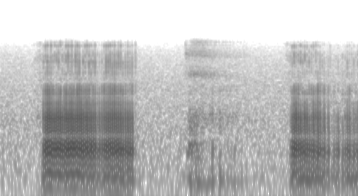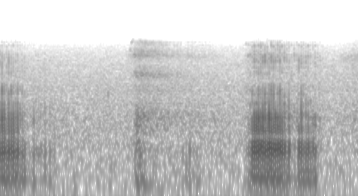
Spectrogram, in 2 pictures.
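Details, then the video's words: Sleeping puppy snoring indoors: loud, rasping snores about every three seconds, each inhale a rough buzzy burst of roughly a second, alternating with softer exhale snorts. "Snoring Puppy"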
